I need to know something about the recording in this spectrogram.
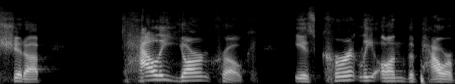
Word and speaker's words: Järnkrok: Oh, it's Oh, it's pronounced Järnkrok.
